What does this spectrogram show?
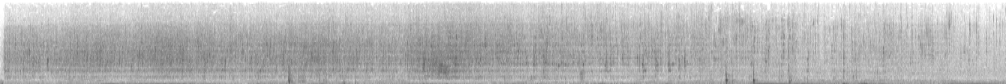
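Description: Floured chicken pieces frying in hot oil in a pot: a steady sizzle that swells to its loudest about six seconds in and then eases off, with a few sharp clicks.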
